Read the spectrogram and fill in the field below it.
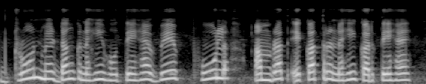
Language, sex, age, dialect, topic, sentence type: Hindi, female, 18-24, Awadhi Bundeli, agriculture, statement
